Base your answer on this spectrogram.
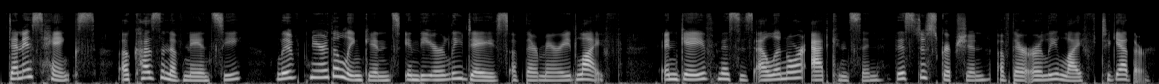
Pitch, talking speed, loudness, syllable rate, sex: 225 Hz, 155 wpm, -23 LUFS, 4.6 syllables/s, female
